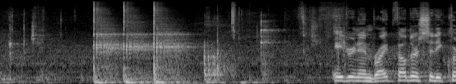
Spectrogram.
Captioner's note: gravel tapping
